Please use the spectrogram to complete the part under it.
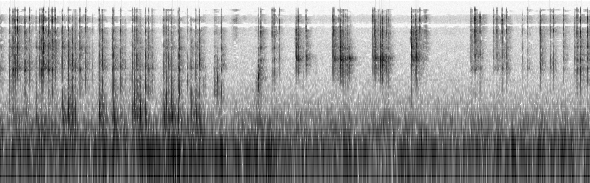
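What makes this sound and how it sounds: Long nails tap and scratch across the label and metal screw cap of a filled plastic tube. The result is a quiet, rapid run of dry, bright clicks and crinkly scratching bursts over a faint low hum.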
